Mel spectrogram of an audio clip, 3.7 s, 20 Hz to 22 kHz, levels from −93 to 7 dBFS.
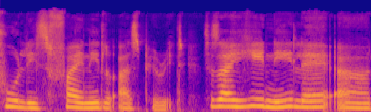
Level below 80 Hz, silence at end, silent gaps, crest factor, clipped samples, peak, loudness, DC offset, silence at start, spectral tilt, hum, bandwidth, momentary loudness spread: -50 dBFS; 0 s; none; 14 dB; under 0.1%; -2 dBFS; -15 LUFS; under 0.1%; 0 s; -5 dB/octave; none; 15.5 kHz; 11 LU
